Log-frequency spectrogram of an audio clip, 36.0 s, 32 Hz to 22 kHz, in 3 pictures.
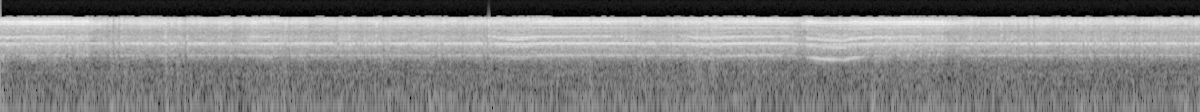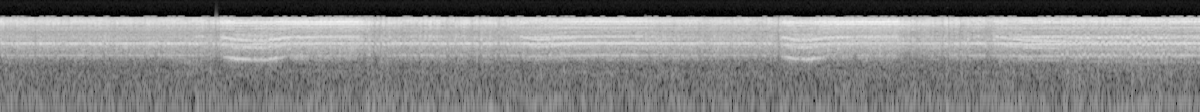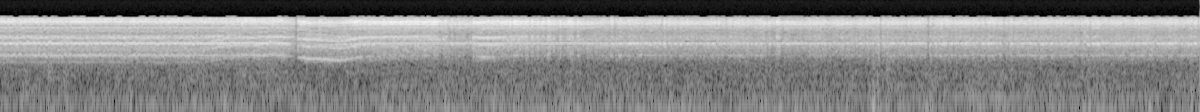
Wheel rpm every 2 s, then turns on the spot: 230, 230, 230, 230, 220, 230, 230, 220, 230, 230, 230, 210, 190, 210, 230, 230, 230, 230.
none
